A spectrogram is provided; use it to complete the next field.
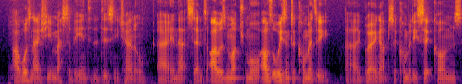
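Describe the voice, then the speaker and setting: A man's fairly low voice with vocal fry, fairly even intonation, a very fast pace and hardly any pauses, on a very clean recording with a silent background. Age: 20s. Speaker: podcast co-host. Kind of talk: casual chat.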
